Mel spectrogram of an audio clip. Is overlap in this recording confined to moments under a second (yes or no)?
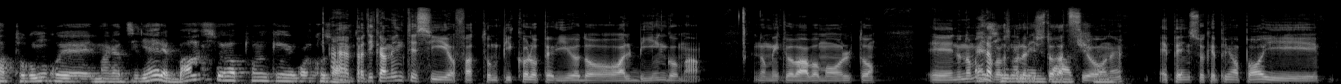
no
